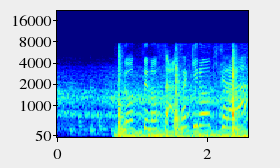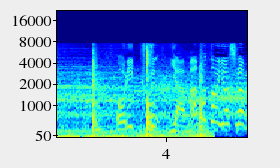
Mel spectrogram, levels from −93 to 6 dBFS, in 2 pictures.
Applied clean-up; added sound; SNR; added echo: none; Walk, footsteps; -2 dB; none.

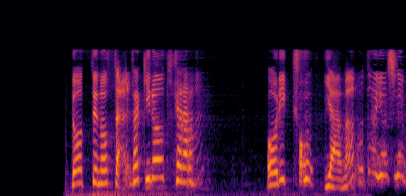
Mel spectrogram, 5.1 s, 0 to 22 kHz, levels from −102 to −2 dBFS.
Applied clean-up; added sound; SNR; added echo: neural mask model DeepFilterNet 3.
